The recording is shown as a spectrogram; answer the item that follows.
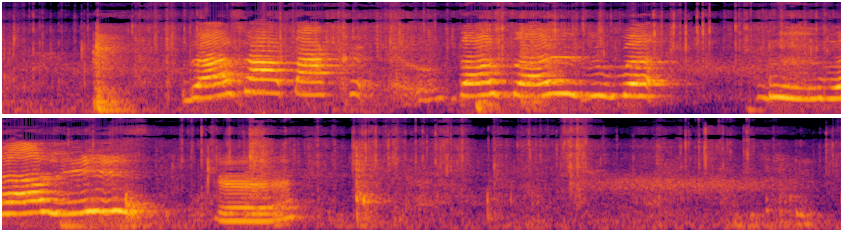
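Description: High-pitched voices of young children talking and calling out in several short phrases.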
